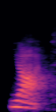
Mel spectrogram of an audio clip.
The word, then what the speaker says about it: yacht: to unmute yourself to say the words yacht just one syllable okay yeah ah those are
